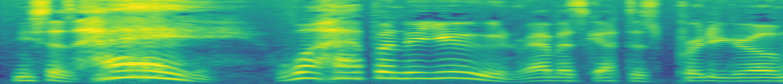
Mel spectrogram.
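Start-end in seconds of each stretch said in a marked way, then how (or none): 0.4-2.4 loud, high cry of protest; indignant call. Acted. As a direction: call your friend to account. Possum confronts Rabbit with a girl.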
